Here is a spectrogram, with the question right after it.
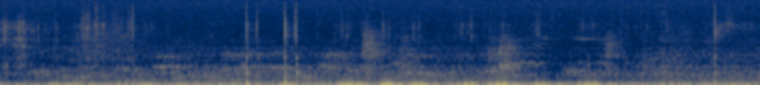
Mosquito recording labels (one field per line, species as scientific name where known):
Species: Culex pipiens complex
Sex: female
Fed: unfed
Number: one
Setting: cup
